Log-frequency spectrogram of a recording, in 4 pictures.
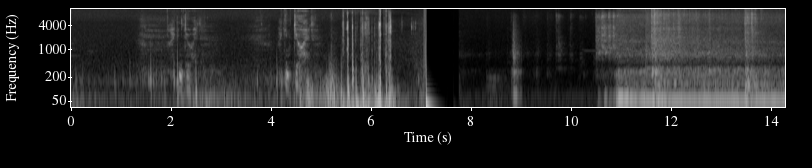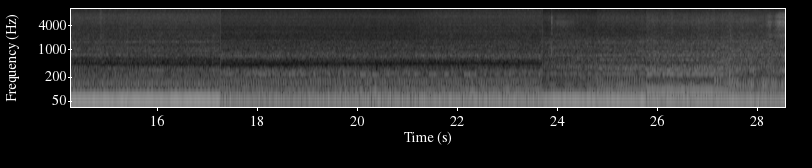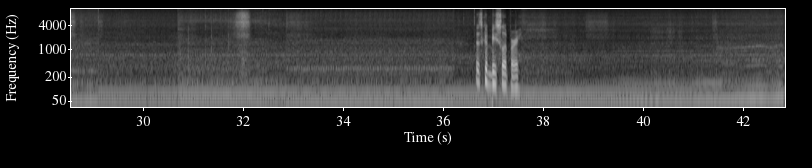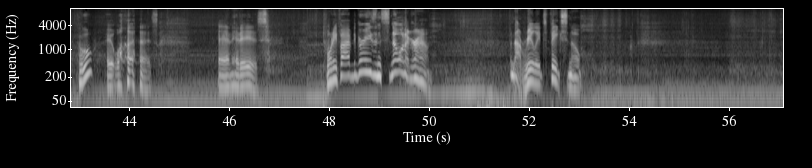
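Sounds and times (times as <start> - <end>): motorcycle engine starting and idling: 10.5 - 57.0.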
